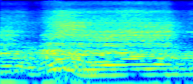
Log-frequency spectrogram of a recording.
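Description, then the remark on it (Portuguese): A motorcycle ridden by a young man passes by outside, its engine revving loudly and steadily for a few seconds with a broad, rumbling roar that swells slightly in the middle before easing off. “Ó, o moço passou de moto, né?”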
